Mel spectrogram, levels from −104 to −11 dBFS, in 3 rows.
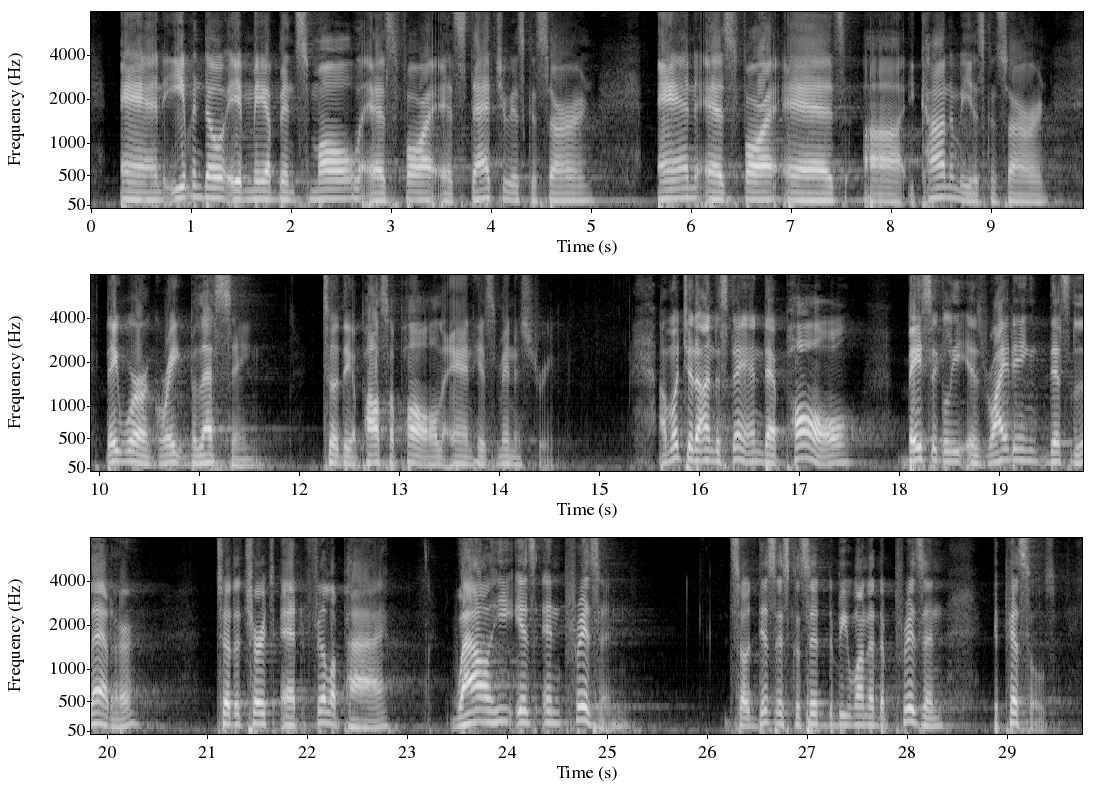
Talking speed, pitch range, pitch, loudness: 135 wpm, 115-145 Hz, 130 Hz, -27 LUFS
